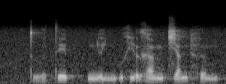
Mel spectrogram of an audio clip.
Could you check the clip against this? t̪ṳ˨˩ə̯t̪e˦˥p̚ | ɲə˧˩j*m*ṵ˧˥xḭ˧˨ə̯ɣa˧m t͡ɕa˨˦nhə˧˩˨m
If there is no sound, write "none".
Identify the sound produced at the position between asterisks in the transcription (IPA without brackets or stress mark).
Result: ɲ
